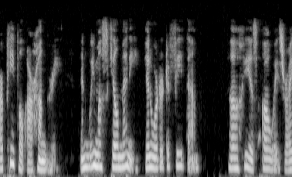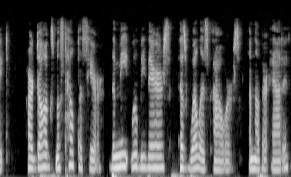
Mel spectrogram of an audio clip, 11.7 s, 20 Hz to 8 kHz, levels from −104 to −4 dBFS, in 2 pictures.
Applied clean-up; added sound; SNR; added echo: none; none; none; none.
